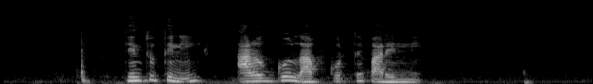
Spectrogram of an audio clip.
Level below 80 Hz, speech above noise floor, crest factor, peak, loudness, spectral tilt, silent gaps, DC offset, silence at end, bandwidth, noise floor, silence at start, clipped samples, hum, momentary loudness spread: -56 dBFS; 39 dB; 22 dB; -8 dBFS; -27 LUFS; -9 dB/octave; none; under 0.1%; 0.65 s; 9.4 kHz; -64 dBFS; 0.8 s; under 0.1%; none; 17 LU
